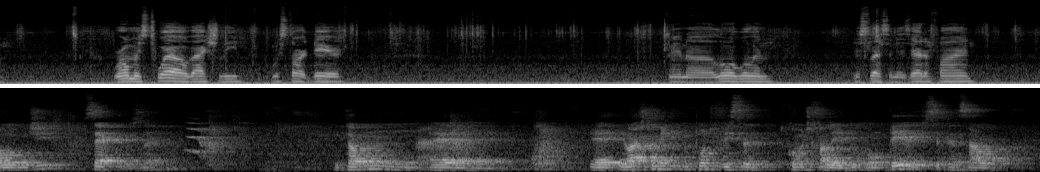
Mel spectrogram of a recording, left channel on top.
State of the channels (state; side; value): different; both; correlation 0.00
